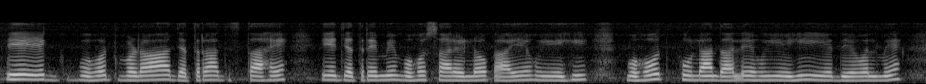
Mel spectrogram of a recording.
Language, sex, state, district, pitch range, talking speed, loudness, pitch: Hindi, female, Andhra Pradesh, Anantapur, 190-210 Hz, 155 wpm, -24 LUFS, 200 Hz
